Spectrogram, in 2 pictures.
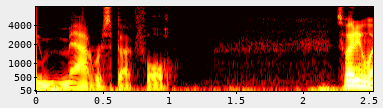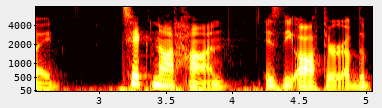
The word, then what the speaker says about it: Thich Nhat Hanh: Thich Nhat Hanh is how I'm going to say this is pronounced based off the average pronunciation on this video.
